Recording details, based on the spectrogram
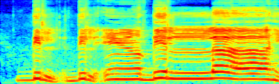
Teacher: dal ini secara makhraj ada di allisan yaitu ujung lidah menyentuh pangkal gigi seri ya.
